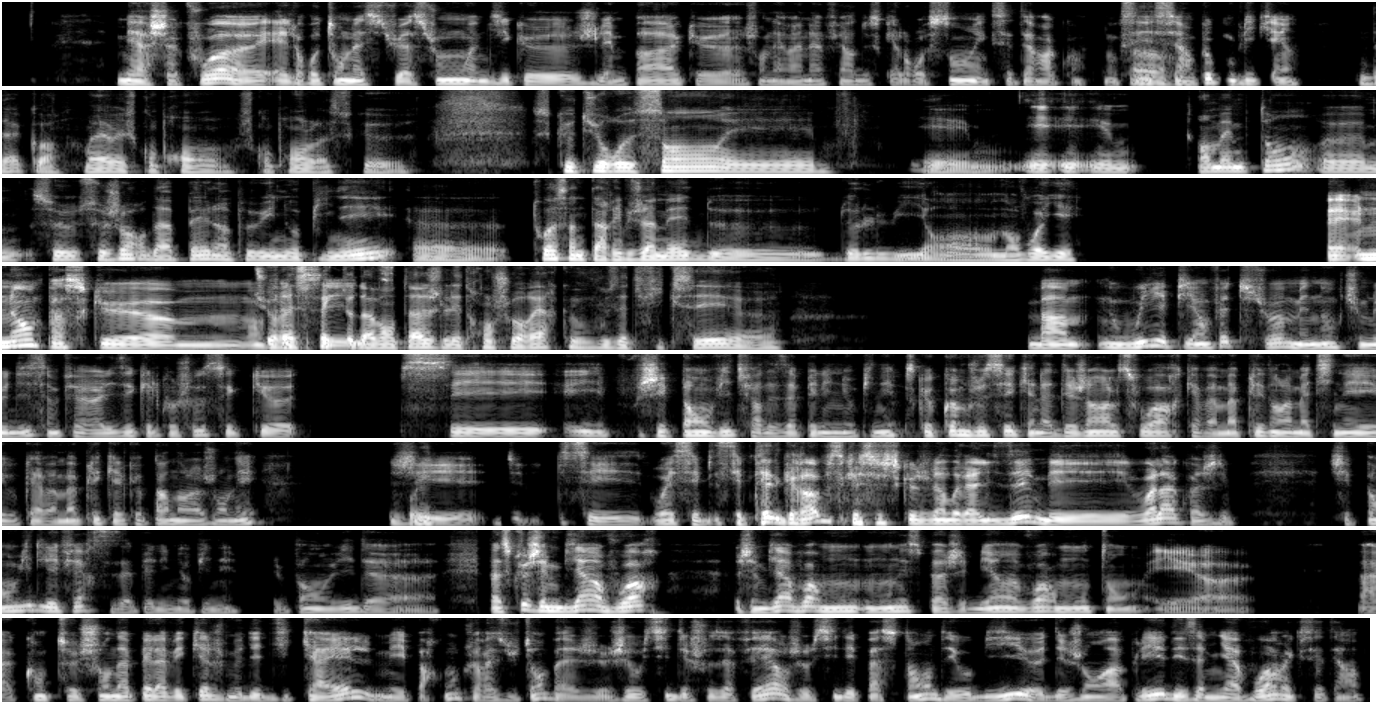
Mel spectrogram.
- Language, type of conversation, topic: French, advice, Comment gérer ce sentiment d’étouffement lorsque votre partenaire veut toujours être ensemble ?
- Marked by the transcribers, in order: inhale; other background noise; laughing while speaking: "ce que je"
